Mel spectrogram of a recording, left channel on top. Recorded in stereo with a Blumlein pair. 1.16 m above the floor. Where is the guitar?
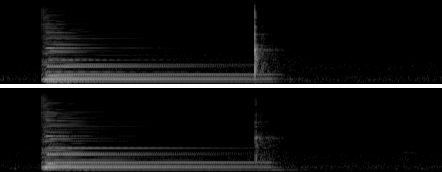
5° right, 1.8 m.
